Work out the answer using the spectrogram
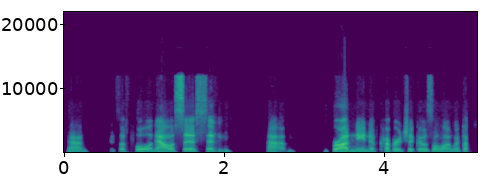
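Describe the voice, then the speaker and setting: A woman presenting insurance coverage to a school board, steady and reassuring, with some filler words. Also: low-pitched, brisk, clear, resonant tone, dry recording, low-quality recording. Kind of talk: formal presentation at a meeting.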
